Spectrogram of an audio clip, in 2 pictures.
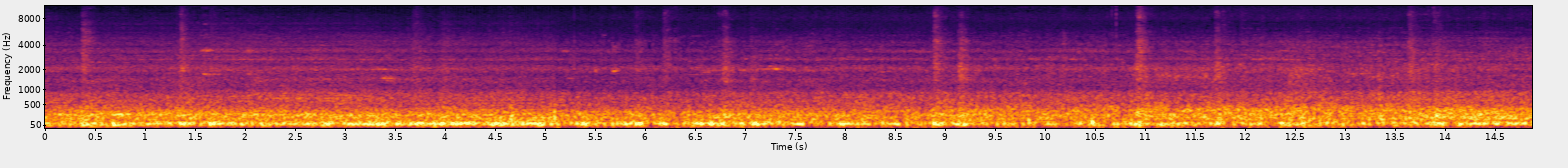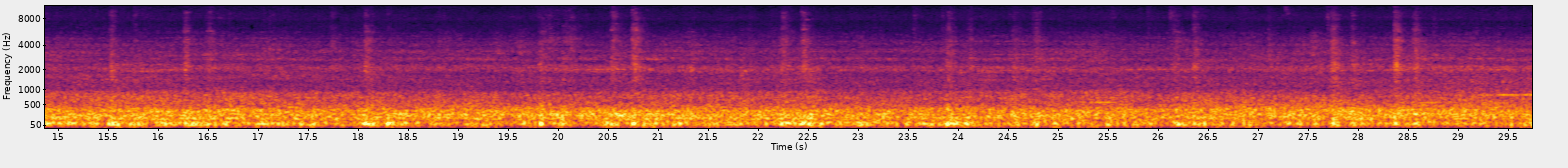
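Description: Freight train of pocket wagons carrying lorry semitrailers rolling past at close range. Its wheels give a steady rumble on the rails, with irregular clacks over the rail joints.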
